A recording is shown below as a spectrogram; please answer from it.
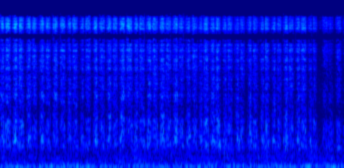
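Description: A light blue felt-tip marker rubs and scratches across the page of an open paper coloring book lying flat on a table. The strokes make a fast, uneven run of soft, bright, papery swishes with a steady low background hum underneath.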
